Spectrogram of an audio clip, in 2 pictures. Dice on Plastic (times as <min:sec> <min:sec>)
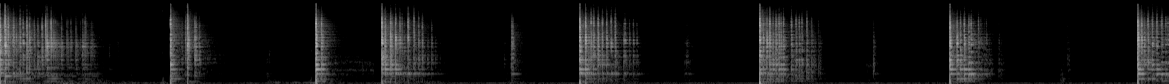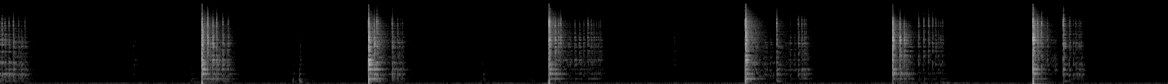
0:00.0 0:04.5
